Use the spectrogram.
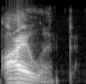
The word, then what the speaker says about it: island: For example, island, right? That s is silent for no good reason.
